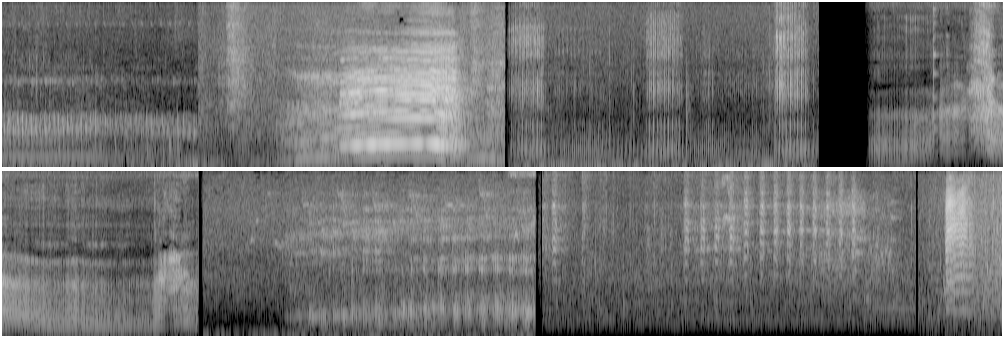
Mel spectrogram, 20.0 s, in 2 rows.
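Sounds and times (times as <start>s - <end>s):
cow mooing: 2.8s - 5.4s.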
